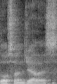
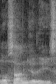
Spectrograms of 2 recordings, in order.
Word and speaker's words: Los Angeles: in Los Angeles yes I pronounce it Los Angeles like the Spanish do rather than Los Angeles like the English too so you know that's just how I say it it's a valid way of saying it so don't complain at me don't go out or you're saying it wrong whatever though it's it's a valid way to say it's helped this it's how it's pronounced in Spanish okay so they rented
